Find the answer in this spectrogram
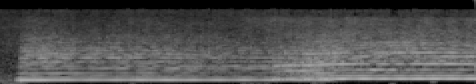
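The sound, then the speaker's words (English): A just-cleared E flat organ pipe, being tried out, sounds a loud, steady, reedy note rich in overtones, holding for about three seconds and shifting slightly higher in pitch partway through, with no voices. “Have you cleared that E flat pipe yet?”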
